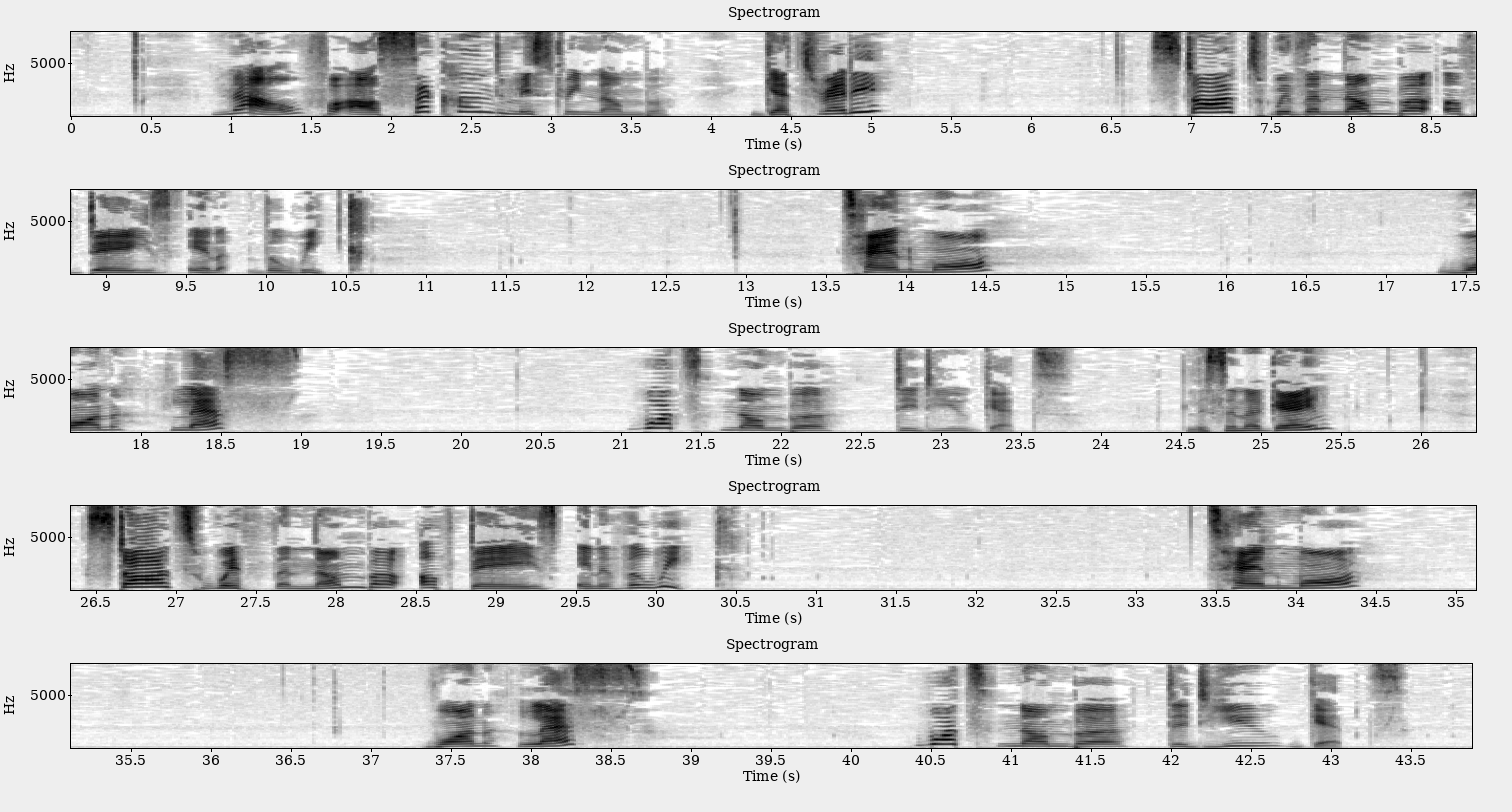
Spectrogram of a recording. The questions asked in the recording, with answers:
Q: What number did you get?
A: I think the mystery number is 16.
